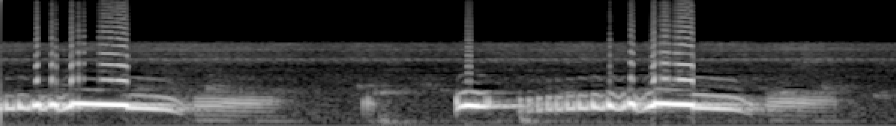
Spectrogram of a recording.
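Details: A local puter dove cooing energetically. Two long, deep, trilling coos with a gliding downward tail are split by a short silence and a soft faint note.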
